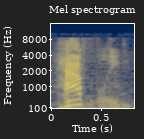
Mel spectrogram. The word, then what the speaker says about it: Hafley: Hafley. H-A-F-L-E-Y. – Jeff Hafley. Kind of rhymes with Van Nunley.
